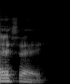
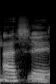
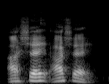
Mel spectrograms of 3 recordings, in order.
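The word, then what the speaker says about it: Àṣẹ: Essay. How you say it? Asay? Asay? – Ashay. – Jesus Christ. – Ashay.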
